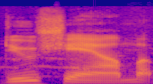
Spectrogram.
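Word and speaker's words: Duchamp: at 1 & 1 Jermaine pronounces the last name do sham but he spells it D uch a.m.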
